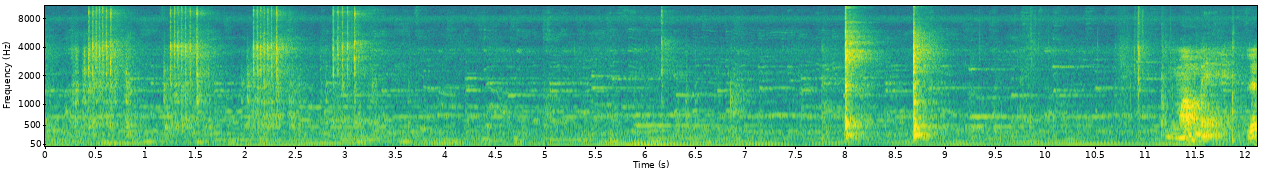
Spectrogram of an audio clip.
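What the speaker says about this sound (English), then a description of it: "When you hear that click sound, then you know you did." Sharp mechanical clicks from Harley-Davidson Road Glide front fork parts snapping into place. A few soft ratchet-like ticks come early, then two louder, distinct clicks stand out over a quiet workshop background.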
